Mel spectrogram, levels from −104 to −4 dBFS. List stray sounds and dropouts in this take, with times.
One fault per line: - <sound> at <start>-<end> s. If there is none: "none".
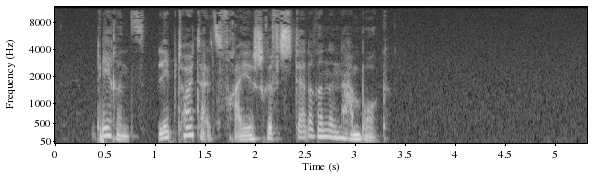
none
